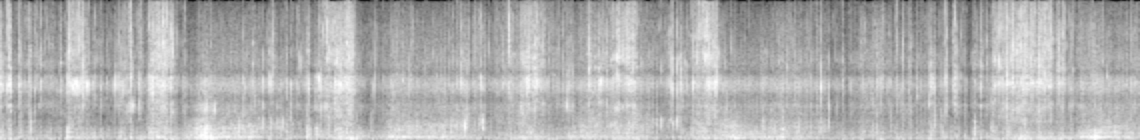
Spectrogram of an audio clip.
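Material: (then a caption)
Soap. Fingertips press and crush a pile of thin, hard, multicolored dried soap plate chips, and handfuls are sprinkled back onto the heap. Dense, bright crackling and crunching snaps run continuously, with a steady high hiss and short brittle clicks that die away quickly.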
